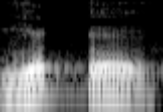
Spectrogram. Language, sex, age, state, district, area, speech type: Tamil, male, 60+, Tamil Nadu, Sivaganga, urban, read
